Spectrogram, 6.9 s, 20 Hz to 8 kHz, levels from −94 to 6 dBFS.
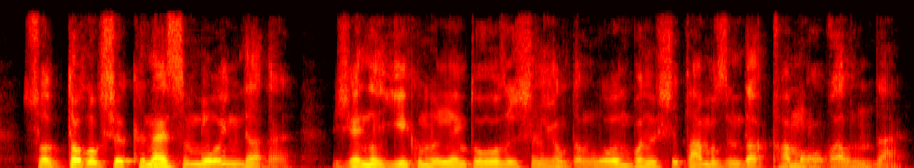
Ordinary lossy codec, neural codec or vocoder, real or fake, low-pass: none; codec, 24 kHz, 1.5 kbps, HILCodec; fake; 7.2 kHz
